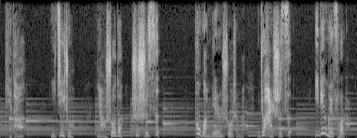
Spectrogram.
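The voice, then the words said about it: Quiet whispered speech. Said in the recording (Chinese): “小声的对铁头说”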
